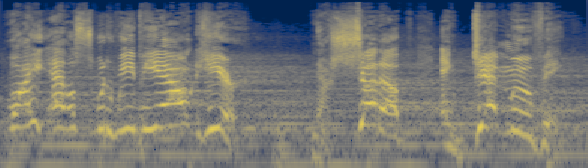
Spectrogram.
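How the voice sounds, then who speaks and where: A woman's voice: extremely high pitch, lively intonation, normal speed, fairly bright tone, heavily acted. A woman voicing a bossy, impatient female crook in a video game, snappy and scolding, with music behind her.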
